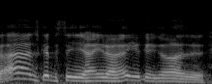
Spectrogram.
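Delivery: put-on breezy old doorman waving a star in; a hint of a friendly old manager; old manager's greeting. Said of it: "he'd be like".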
